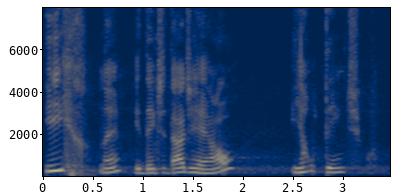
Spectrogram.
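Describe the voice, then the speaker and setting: A woman pastor, teaching a course in an emphatic, lively way with rhetorical questions. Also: mid-range voice, a little slow, breathy edge.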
